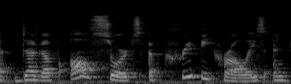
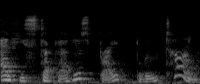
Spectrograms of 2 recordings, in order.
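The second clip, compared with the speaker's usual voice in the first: ordinary delivery, nothing marked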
